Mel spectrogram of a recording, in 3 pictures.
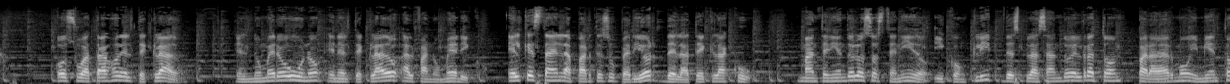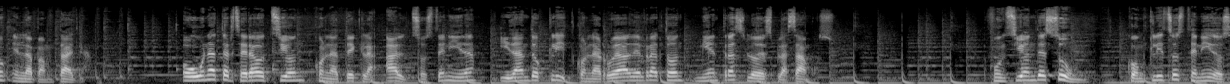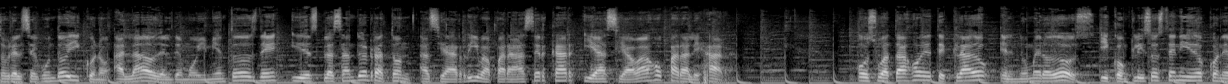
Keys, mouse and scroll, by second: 1.2 1, 9.1-13.5 drag, 9.1 1, 17.5-18.0 alt+right drag, 18.0-21.5 alt+middle drag, 21.5 alt+right click, 25.5-32.4 drag, 34.4 2, 35.0 right drag, 35.0 2, 35.1-36.8 drag.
